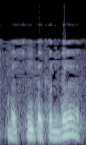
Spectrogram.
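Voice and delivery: dropped to a low, soft aside; hushed secret verdict; quiet inner thought. Shown as a demonstration. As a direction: say it under your breath, as a private thought. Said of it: "بس من جوه قوي قوي".

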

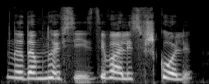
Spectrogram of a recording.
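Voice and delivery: high, loud, upset wail; tearful. A narrator's reading. Гоша bursts into tears about school bullying, tearful. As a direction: complain through tears. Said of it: "расплакался".

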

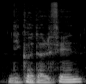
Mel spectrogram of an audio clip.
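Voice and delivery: plain reading voice

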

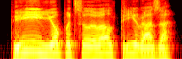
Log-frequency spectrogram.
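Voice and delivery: loud, high, slow accusation; stern. A narrator's reading. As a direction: spell out the offence sternly. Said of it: "строго сказала Бет".

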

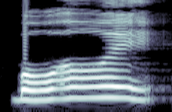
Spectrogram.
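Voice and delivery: tiếng gọi cao, to, kéo dài rồi vỡ òa; gọi bố trong nước mắt; òa khóc. A narrator's reading. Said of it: "Con bé òa khóc". (bé gái òa khóc gọi bố qua điện thoại)

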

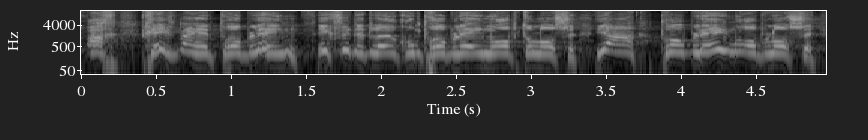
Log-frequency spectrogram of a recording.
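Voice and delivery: put-on high, pleading little boy; eager boy voice. A narrator's reading. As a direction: beg like a kid who loves puzzles. Young Mark begging for the problem.

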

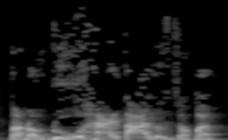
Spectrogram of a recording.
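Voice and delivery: plain reading voice

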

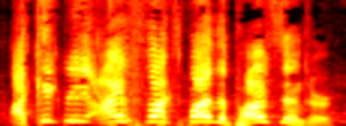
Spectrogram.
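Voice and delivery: put-on high, slurred drunk protest; hammed-up drunk complaint. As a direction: wail it out slowly like someone drunk. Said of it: "your accent is drunk".

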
